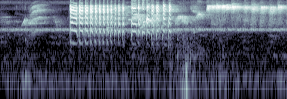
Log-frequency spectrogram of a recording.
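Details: Olive-backed tailorbird call played to provoke other birds into song: a sudden loud burst of rapid, evenly repeated sharp notes, about fifteen in a second, a second stuttering run, then a sustained high buzzy note.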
